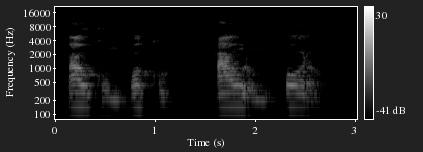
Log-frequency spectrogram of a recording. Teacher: La AU se pasa a O, a la letra, a la vocal O.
